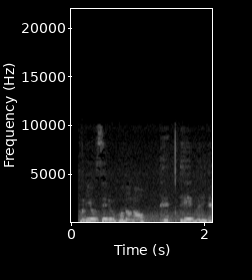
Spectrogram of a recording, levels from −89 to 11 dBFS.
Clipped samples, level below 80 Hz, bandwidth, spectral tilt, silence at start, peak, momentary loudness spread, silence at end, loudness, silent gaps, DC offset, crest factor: under 0.1%; -66 dBFS; 10.5 kHz; -8.5 dB/octave; 0.1 s; -16 dBFS; 10 LU; 0 s; -29 LUFS; none; under 0.1%; 14 dB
